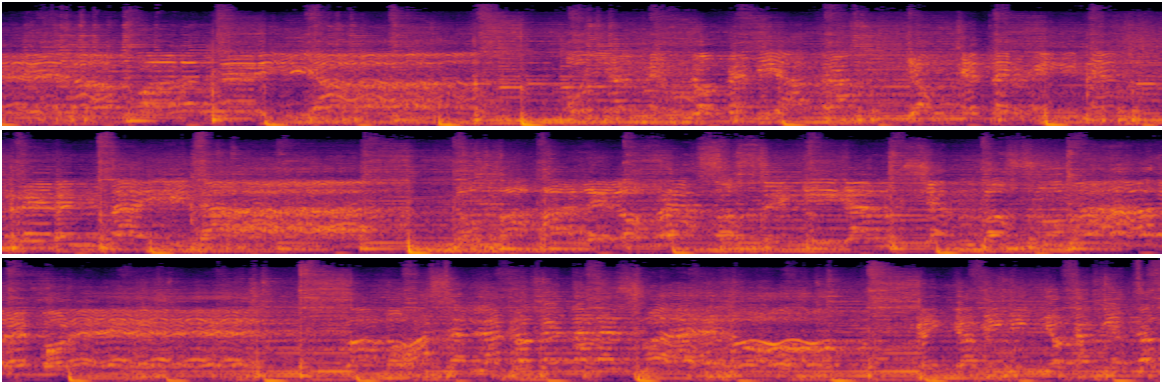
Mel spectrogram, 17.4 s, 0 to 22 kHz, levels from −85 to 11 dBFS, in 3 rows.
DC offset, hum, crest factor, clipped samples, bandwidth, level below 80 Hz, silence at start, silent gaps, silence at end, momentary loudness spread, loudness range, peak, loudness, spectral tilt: under 0.1%; none; 16 dB; under 0.1%; over 20 kHz; -28 dBFS; 0 s; none; 0 s; 2 LU; 1 LU; 0 dBFS; -16 LUFS; -3 dB/octave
